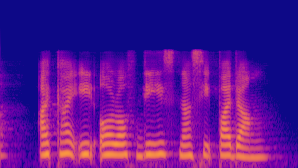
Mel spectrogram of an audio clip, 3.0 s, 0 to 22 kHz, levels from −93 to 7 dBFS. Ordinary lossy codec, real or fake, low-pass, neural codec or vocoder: none; fake; 7.2 kHz; codec, 16 kHz, about 1 kbps, DyCAST, with the encoder's durations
